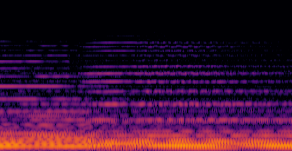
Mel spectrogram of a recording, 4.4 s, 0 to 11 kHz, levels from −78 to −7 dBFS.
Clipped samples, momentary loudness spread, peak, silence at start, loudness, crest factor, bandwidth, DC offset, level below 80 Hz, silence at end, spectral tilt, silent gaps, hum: under 0.1%; 4 LU; -18 dBFS; 0 s; -31 LUFS; 12 dB; 4.7 kHz; under 0.1%; -48 dBFS; 0 s; -10.5 dB/octave; none; none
